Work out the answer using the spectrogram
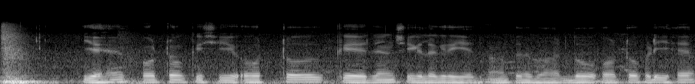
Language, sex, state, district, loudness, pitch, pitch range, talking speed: Hindi, male, Rajasthan, Bikaner, -17 LUFS, 100 Hz, 95-105 Hz, 140 wpm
